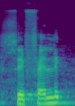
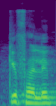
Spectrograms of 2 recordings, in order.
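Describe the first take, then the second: First: The word begins with an S sound. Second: The word begins with a K sound.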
